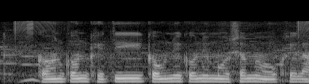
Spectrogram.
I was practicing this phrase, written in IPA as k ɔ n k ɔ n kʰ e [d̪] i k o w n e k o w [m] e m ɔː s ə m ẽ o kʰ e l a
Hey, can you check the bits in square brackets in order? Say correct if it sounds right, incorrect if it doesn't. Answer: incorrect: t̪, incorrect: n

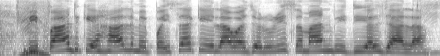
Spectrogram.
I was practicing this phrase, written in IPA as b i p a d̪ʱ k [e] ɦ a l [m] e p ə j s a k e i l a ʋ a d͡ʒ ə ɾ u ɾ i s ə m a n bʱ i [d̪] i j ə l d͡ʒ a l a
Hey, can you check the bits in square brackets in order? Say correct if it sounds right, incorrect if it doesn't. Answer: correct, correct, correct

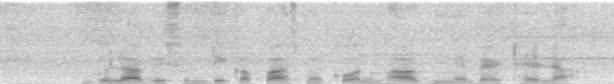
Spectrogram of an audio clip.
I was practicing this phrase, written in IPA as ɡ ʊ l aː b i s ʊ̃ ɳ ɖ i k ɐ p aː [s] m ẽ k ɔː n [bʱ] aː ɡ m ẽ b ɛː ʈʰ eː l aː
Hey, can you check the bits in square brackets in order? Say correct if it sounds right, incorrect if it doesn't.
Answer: correct, correct

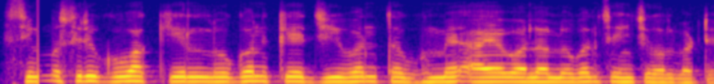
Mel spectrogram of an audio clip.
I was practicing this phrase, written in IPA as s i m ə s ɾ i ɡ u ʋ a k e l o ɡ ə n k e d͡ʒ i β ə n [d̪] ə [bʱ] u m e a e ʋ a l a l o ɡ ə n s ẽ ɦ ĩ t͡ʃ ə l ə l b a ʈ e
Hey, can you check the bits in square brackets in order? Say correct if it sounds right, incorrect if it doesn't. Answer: incorrect: t̪, incorrect: ɡʱ

